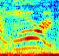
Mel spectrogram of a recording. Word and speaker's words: Auris: Toyota Auris, and it rhymes with chorus.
